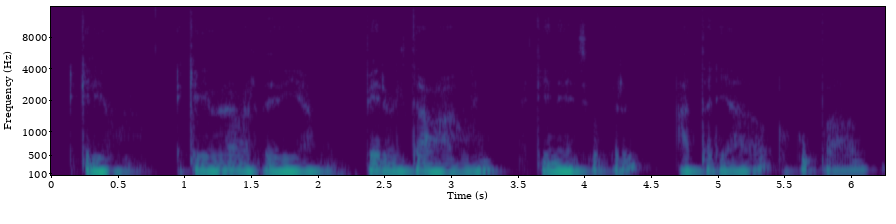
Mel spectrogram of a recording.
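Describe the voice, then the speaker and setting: A soft-spoken man talks at a moderate pace with a fairly high pitch. His tone is dark and mellow, somewhat breathy, with fairly even intonation. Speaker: ASMR YouTuber. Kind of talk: soft-spoken ASMR monologue. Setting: home recording at night. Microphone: far from the mic.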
